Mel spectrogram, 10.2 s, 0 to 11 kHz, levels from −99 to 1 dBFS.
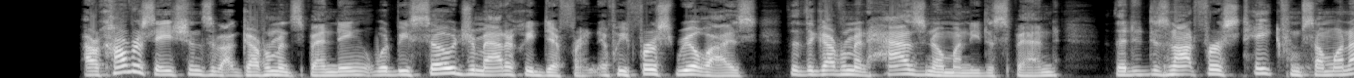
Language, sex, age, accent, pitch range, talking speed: English, male, 50-69, American, 135-185 Hz, 175 wpm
